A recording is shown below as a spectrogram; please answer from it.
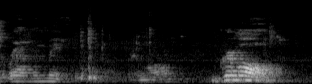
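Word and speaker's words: Grimmauld Place: Grimald. Grimold. Grimold Place. It is a grim old place.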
